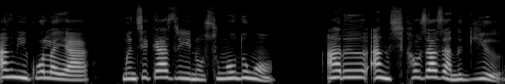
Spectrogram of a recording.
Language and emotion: Bodo, fearful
